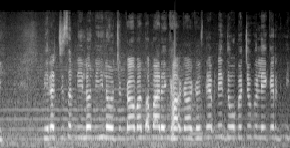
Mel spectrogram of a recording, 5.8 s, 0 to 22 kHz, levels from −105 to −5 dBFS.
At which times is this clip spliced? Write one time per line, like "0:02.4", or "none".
0:04.1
